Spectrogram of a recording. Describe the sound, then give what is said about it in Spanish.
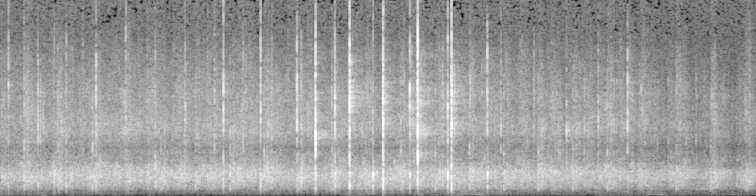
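Applause from a crowd at a trade union gathering. Dense, steady clapping fills the whole clip, with a few sharper, louder claps standing out around the middle. “también pido en este un gran reconocimiento y un fuerte aplauso”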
